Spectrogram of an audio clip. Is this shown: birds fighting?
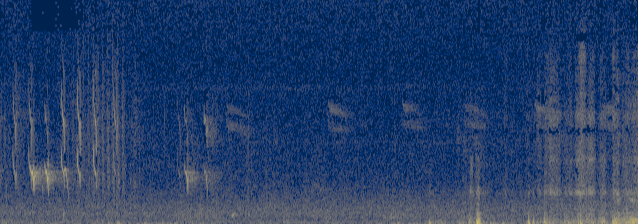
yes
